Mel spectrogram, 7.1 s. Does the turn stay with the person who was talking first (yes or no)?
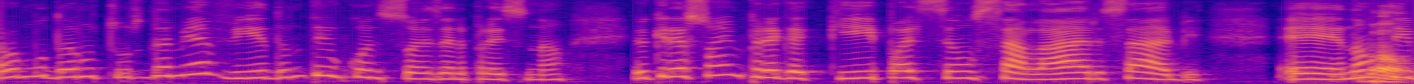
no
